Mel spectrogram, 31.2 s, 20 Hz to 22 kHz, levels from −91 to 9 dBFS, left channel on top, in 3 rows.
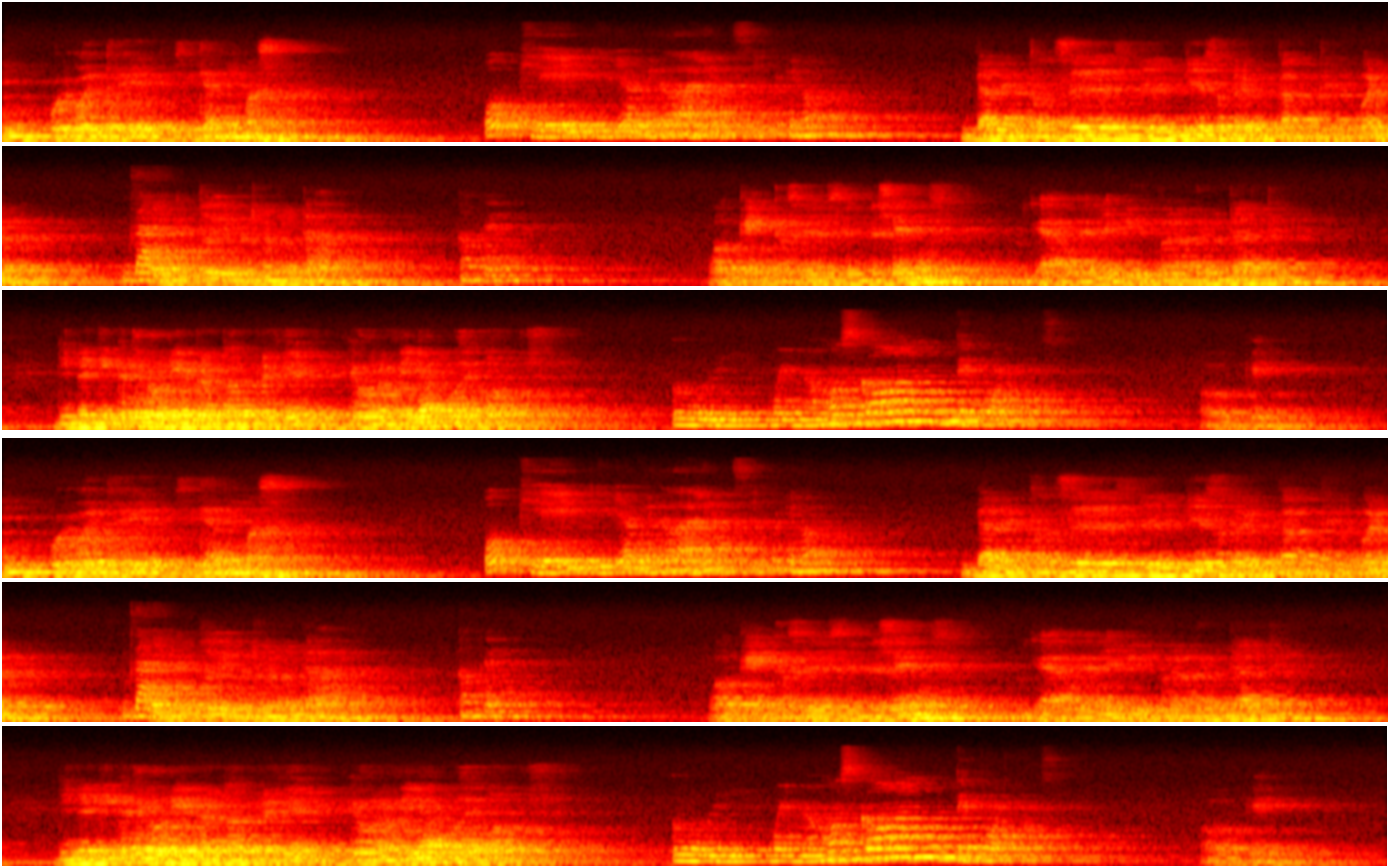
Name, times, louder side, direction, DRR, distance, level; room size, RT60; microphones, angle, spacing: voice 1, 0.0-2.1 7.2-10.5 11.5-13.0 15.7-17.5 18.0-20.1 21.2-24.8 29.8-30.3, equal, 35° left, -6 dB, 1.7 m, -19 dB
voice 2, 3.6-6.1 11.3-11.7 13.8-14.2 25.8-28.6, right 1 dB, 15° right, -5 dB, 0.8 m, -23 dB
6.6 x 5.0 x 5.1 m, 2.4 s
head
